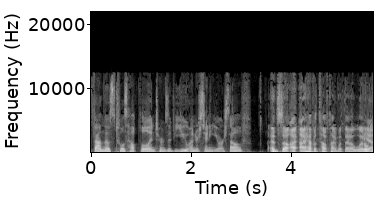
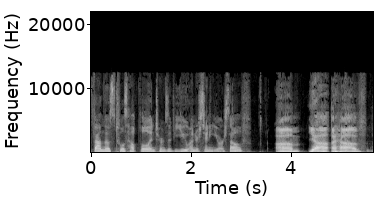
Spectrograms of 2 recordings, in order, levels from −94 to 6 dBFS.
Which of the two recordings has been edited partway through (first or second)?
first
